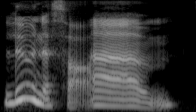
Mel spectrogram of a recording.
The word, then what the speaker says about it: Lughnasadh: Okay, so Lunessa, this is where I had my pronunciation guide, so I know how to say it again, spelled L-U-G-H-N-A-S-A-D-H. Lots of consonants. – Lunessa. – Yeah, Lunessa.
